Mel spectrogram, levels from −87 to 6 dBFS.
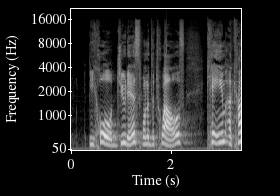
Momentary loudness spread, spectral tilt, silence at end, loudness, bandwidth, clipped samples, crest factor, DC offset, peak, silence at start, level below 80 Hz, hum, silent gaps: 9 LU; -5 dB/octave; 0 s; -15 LUFS; 16.5 kHz; under 0.1%; 16 dB; under 0.1%; 0 dBFS; 0.35 s; -46 dBFS; none; none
